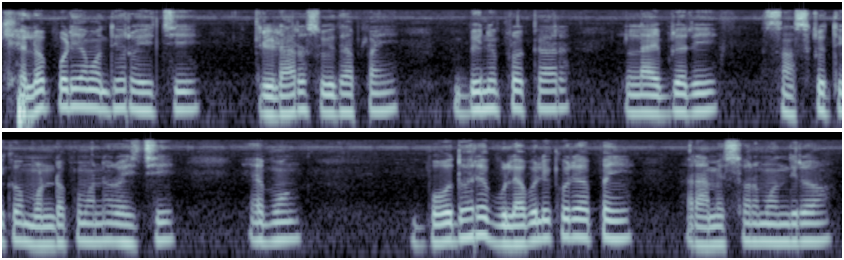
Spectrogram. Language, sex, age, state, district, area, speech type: Odia, male, 18-30, Odisha, Boudh, rural, spontaneous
